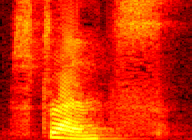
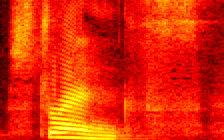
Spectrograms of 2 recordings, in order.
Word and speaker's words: strengths: it will be incorrect it'll sound like this strengths but it should be strengths you have to create the G back here oh.um strengths and then there's a th and then an S that's not easy but you need to practice until you can say it naturally strengths strengths strengths when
